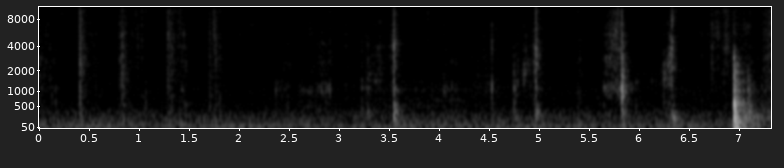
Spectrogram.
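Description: Tarot cards being shuffled by hand, close and quiet, with scattered soft riffles and taps separated by pauses and a sharper card snap near the end.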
